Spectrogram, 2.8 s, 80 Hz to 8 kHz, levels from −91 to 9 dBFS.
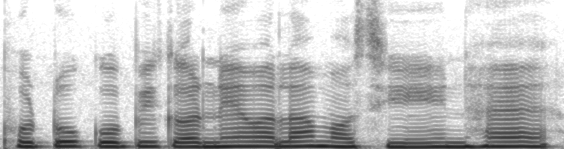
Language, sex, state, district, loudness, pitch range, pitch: Hindi, female, Jharkhand, Palamu, -11 LUFS, 225-245 Hz, 235 Hz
